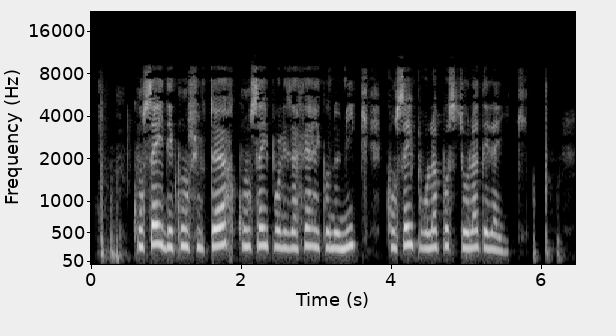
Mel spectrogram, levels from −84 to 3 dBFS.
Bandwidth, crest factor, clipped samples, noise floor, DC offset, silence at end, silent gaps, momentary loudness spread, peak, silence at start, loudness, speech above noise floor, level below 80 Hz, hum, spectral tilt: 9.4 kHz; 18 dB; under 0.1%; -43 dBFS; under 0.1%; 0.35 s; none; 16 LU; -2 dBFS; 0.15 s; -19 LUFS; 25 dB; -58 dBFS; none; -3.5 dB/octave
